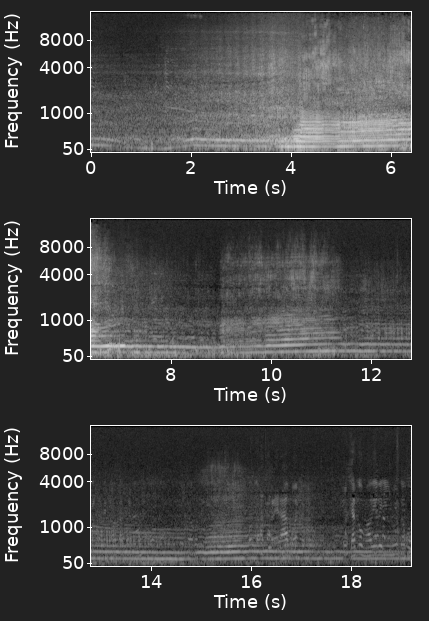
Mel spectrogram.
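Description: Rally car engine approaching at speed, loudest as it passes about four to seven seconds in, then revving up again as it pulls away and fades, with another rise in revs near the end.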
